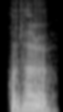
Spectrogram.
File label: male talk sad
